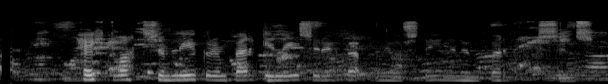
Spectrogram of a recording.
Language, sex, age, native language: Icelandic, male, 18-19, Icelandic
